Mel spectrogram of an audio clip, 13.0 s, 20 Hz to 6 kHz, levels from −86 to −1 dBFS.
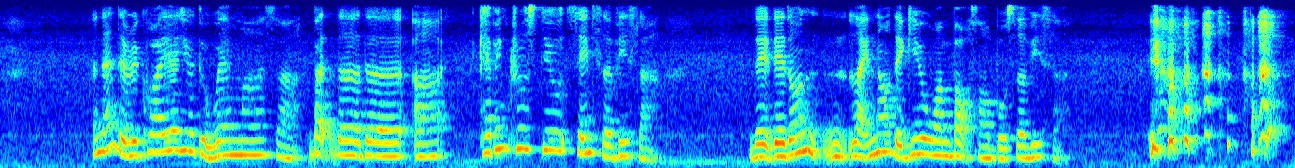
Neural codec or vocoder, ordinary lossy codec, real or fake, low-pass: none; none; real; 5.4 kHz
